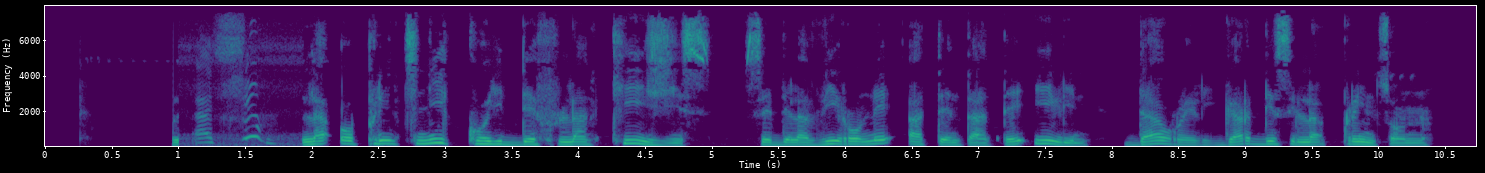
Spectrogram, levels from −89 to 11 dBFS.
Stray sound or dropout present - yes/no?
yes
